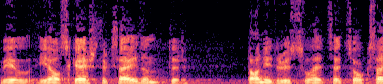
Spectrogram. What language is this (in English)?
Swiss German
